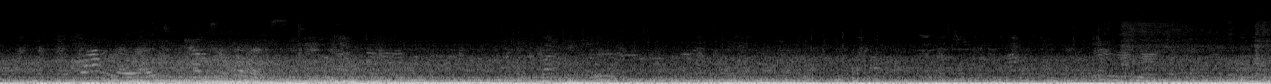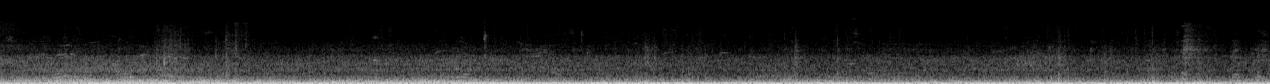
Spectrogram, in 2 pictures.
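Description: A bus engine rumbles steadily, rising and falling as it drives along.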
